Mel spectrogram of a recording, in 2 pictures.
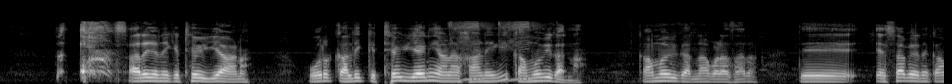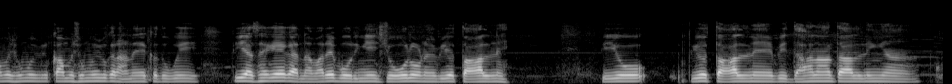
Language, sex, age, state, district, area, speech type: Dogri, male, 30-45, Jammu and Kashmir, Samba, rural, spontaneous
